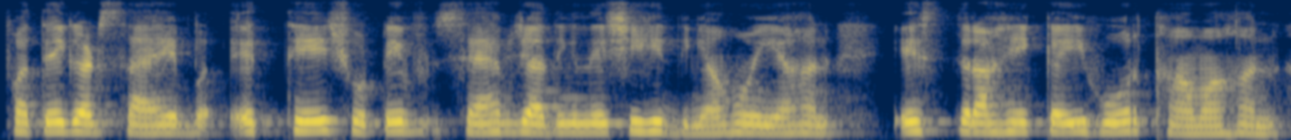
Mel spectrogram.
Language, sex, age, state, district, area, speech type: Punjabi, female, 30-45, Punjab, Tarn Taran, rural, spontaneous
